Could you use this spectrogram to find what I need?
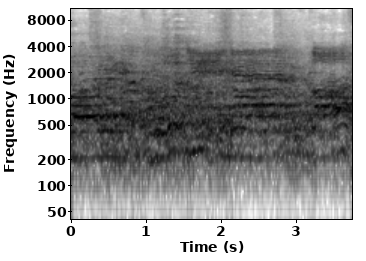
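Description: A young man sings along loudly close by.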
